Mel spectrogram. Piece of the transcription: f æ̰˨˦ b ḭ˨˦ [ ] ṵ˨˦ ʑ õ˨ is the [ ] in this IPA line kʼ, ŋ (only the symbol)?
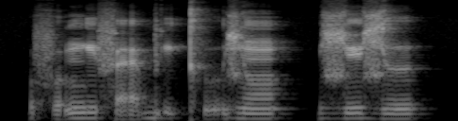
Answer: kʼ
